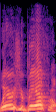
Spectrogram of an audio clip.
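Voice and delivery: loud high yell. Retelling running into a bar at night and yelling to the man there; retelling a yelled question. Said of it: "So I just yell".

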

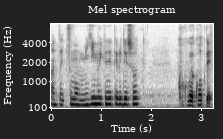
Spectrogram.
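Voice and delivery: choppy, broken Japanese. Recalling a massage, the speaker imitates the masseuse's chatter, broken-language rapid-fire talk. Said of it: "その片言マシンガントーク".

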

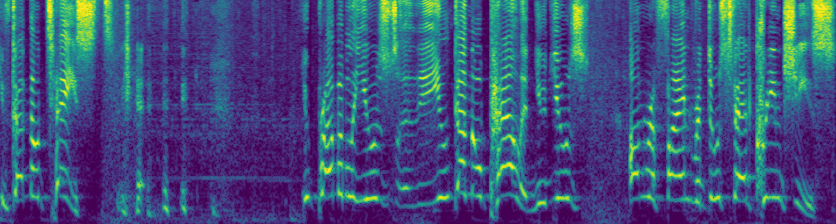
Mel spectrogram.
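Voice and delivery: very high, irate New York man's angry outburst. Doing the only impression they're good at, angry New York man impression. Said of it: "It's the only impression I'm good at".

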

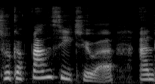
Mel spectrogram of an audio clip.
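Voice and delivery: ordinary delivery, nothing marked

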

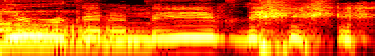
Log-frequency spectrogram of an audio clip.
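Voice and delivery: mock crying, very high and drawn out. Retelling own childhood words to parents: imitating own past crying. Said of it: "and I was, like, crying, like".

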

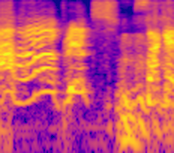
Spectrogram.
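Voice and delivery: mock shrill, very high, drawn-out, triumphant gloating cackle. Retelling laughing as someone's hair falls out, acting out a cackle. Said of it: "I cackled".

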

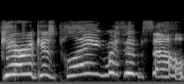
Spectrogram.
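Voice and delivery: play-acted, very high shout at full volume. Retelling her husband's outburst at the con with the doll, retelling a loud shout. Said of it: "as loud as he can say".

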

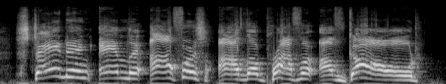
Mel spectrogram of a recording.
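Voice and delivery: very high-pitched, loud yelled delivery. Describing a clip of Kenneth Copeland with his hype man, act out the shout, imitating Kenneth Copeland yelling out. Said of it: "he yells out".

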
